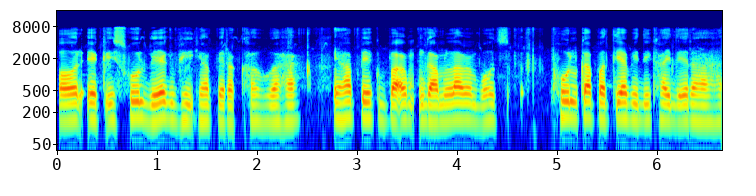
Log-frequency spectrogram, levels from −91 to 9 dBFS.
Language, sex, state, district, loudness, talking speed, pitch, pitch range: Hindi, male, Jharkhand, Palamu, -19 LUFS, 215 wpm, 140 Hz, 135-150 Hz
